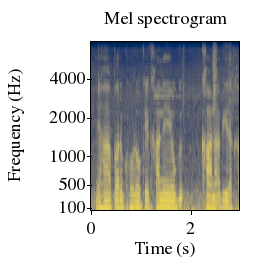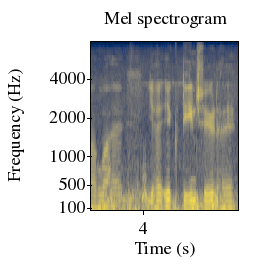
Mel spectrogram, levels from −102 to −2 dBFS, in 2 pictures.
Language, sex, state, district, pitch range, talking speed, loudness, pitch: Hindi, male, Uttar Pradesh, Lalitpur, 115-120 Hz, 160 wpm, -16 LUFS, 115 Hz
